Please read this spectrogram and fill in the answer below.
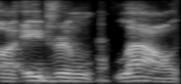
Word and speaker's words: Adrienne Lau: And I'm like, Adrienne Lau. Is that did I pronounce it right?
